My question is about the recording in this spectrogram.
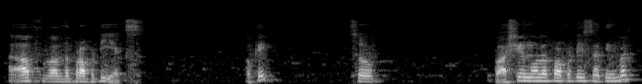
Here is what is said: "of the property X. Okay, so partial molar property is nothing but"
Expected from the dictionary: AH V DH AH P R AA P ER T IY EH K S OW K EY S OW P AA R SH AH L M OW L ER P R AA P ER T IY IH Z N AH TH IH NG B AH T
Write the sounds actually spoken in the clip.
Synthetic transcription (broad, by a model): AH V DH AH P R AA P ER T IY EH K S OW K EY S OW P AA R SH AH N M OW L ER P R AA P ER T IY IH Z N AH T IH NG B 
